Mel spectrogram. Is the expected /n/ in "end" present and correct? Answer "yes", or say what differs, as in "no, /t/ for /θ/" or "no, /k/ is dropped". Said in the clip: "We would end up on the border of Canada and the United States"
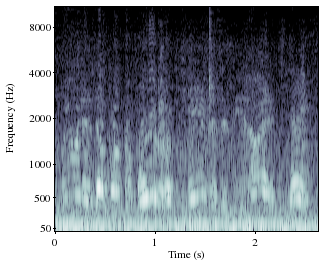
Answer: no, /n/ is dropped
